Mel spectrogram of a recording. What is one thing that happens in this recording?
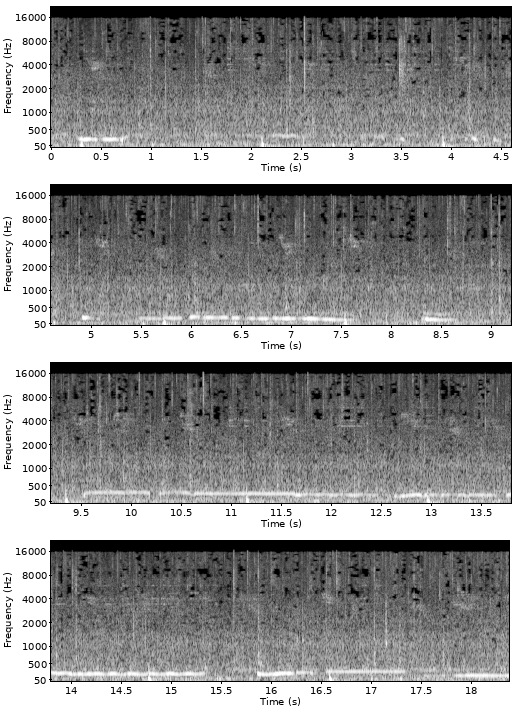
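A record player plays a mellow, slow tune.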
